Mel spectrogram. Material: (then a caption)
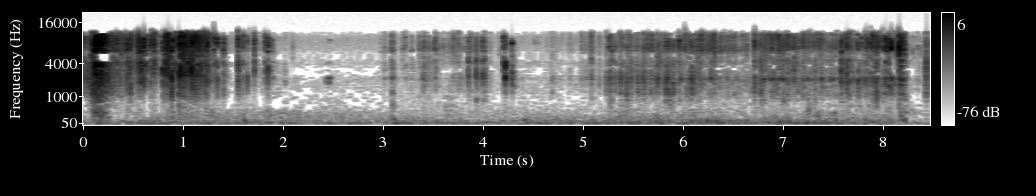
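Soap. A metal blade scores a solid teal rectangular bar of dry soap, held in the hand, into a grid and scrapes off small sticks and cubes. A loud, bright, crisp crackling burst opens the clip, then a quiet gap and a few scattered scratches. A steadier run of dry, high scraping carries through to the end.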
